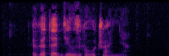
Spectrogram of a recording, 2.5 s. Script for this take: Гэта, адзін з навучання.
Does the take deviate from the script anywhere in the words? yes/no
no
